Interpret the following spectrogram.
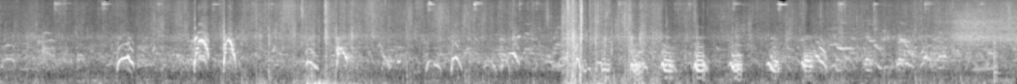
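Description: Flock of domestic turkeys calling: many short, overlapping calls. A loud burst of wing flapping close by comes just before six seconds in.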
